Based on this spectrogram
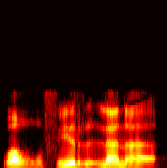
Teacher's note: لابد من إظهار الراء وترقيقها قبل اللام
